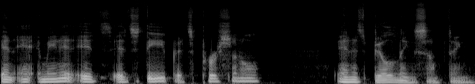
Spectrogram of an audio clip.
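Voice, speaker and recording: A man speaks fairly slowly at a fairly low pitch with lively intonation. His dark, mellow voice is somewhat breathy, recorded dry and close with no echo. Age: 60s. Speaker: mountaineer and adventurer. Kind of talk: interview. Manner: halting, many repetitions.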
